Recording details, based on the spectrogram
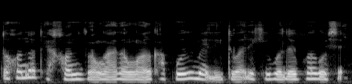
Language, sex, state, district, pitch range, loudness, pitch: Assamese, female, Assam, Kamrup Metropolitan, 225-265 Hz, -14 LUFS, 245 Hz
